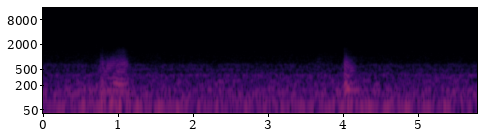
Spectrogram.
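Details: A dog asleep after a busy day snores, with two breaths about three seconds apart, each a short rasping rattle, over a steady low rumble.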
